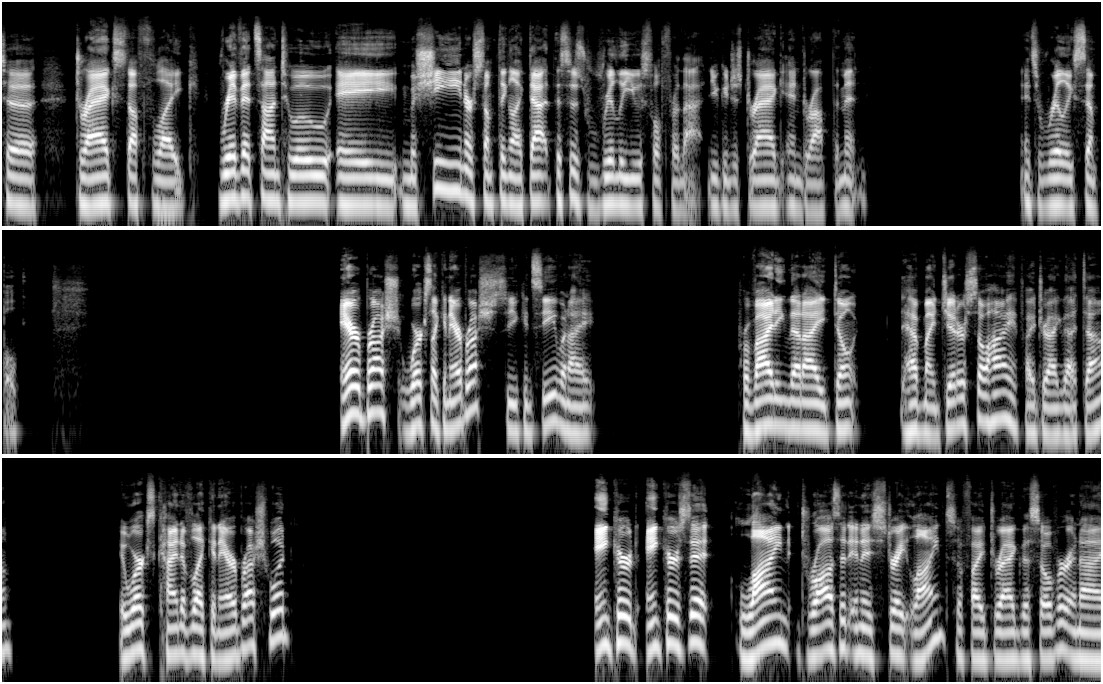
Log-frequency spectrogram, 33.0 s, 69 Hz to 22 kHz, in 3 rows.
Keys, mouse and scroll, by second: 6.2 middle click, 7.3 click, 8.3 click, 9.5 click, 11.8 click, 12.4 middle click, 12.4 click, 12.8 click, 13.0 click, 13.3 click, 13.6 scroll, 13.7 middle click, 14.0 middle click, 14.2 click, 14.6 middle click, 15.1 middle click, 15.6 click, 16.1 click, 16.7 click, 17.7 middle click, 17.7 middle click, 19.0 click, 20.1-23.6 click, 20.1 right click, 21.2 right click, 21.7 right click, 22.0 right click, 22.3 right click, 22.5 right click, 22.7 right click, 22.9 right click, 23.1 right click, 23.4 right click, 23.7 click, 24.0 click, 24.1 click, 24.7 click, 25.1 middle click, 26.4 click, 27.7 middle click, 27.7 click, 28.5 click, 29.3 click, 30.6 click, 31.6 click.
